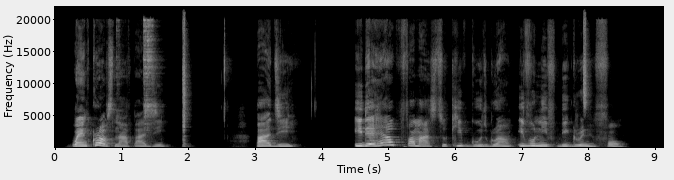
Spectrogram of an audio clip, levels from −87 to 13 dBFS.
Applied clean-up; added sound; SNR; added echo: neural mask model Resemble Enhance denoiser.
